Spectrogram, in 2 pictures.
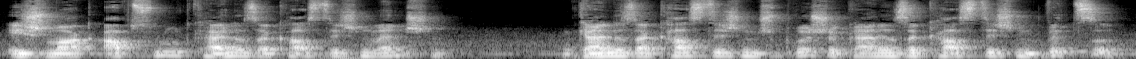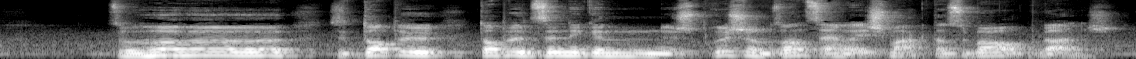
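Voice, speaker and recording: In a casual monologue video, a man who works as an online coach rants bluntly, repeating himself for emphasis. He speaks in a medium-pitched, somewhat mellow voice, and the recording sounds roomy with faint noise.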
